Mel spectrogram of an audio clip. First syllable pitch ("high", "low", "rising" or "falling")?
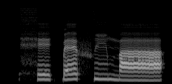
low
